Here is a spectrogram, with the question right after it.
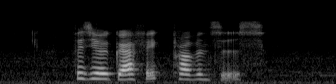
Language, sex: English, female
